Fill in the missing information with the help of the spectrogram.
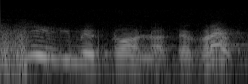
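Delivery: deep-pitched, contained indignation; low angry reproach. Acted. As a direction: keep the accusation down low. Reproach, first low then screamed. (χαμηλόφωνη αγανάκτηση)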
